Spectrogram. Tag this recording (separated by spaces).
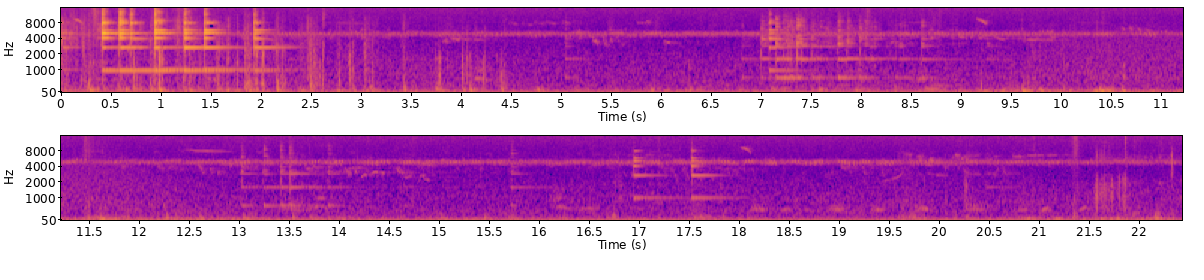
campana vaca bell cow vacas ring campanilla bells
